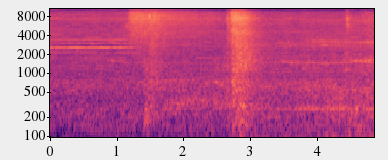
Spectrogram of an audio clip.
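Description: Trenitalia regional train at the platform. Steady high tones are followed by a short hiss of air, then a louder hiss about three seconds in, the loudest sound here. After that comes a low, building hum as the train moves off.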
